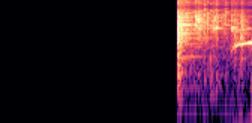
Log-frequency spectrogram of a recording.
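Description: Dead silence, then about a second and a half in a sudden, very loud crash that keeps ringing: a jump-scare sound effect in an animated cartoon.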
